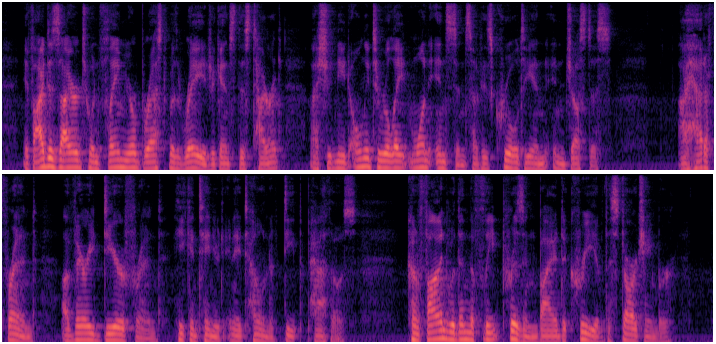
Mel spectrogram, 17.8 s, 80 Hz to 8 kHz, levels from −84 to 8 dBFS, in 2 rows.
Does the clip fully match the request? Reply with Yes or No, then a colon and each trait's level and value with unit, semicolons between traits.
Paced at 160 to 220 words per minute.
Yes: average, 180 wpm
